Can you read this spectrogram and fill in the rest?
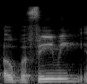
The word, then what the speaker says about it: Oba Femi: Uh, how do you say this dude's name? Oba Obafemi? Is that how you say it? – Oba Femi. – Uh, yeah. yeah.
